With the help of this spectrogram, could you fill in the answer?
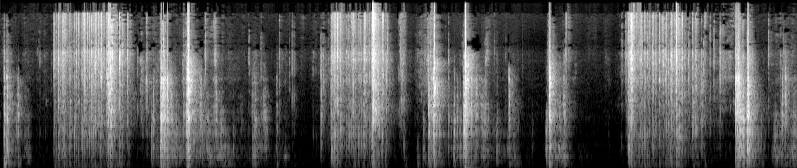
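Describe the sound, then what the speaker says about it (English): Oracle cards riffle and flap in several quick shuffling bursts separated by short pauses, close and crisp. "I just love how these shuffle"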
